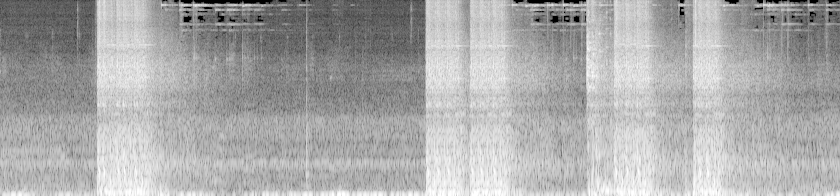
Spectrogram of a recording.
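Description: A rifle fires loud bursts of automatic shots that echo.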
